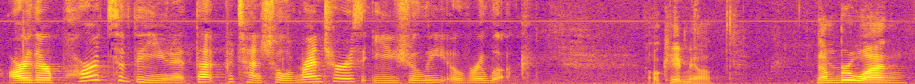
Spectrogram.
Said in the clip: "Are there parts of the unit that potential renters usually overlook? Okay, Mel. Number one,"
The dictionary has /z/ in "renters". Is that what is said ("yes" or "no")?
yes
